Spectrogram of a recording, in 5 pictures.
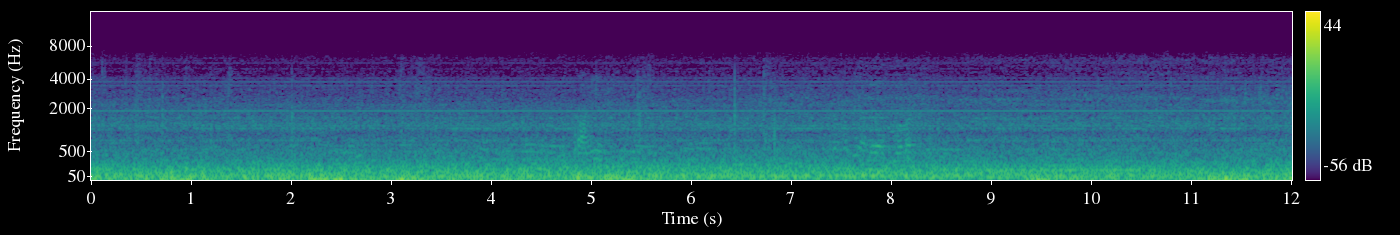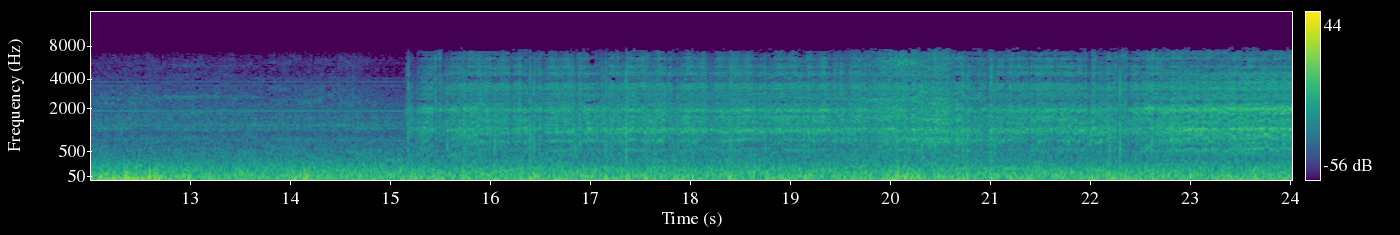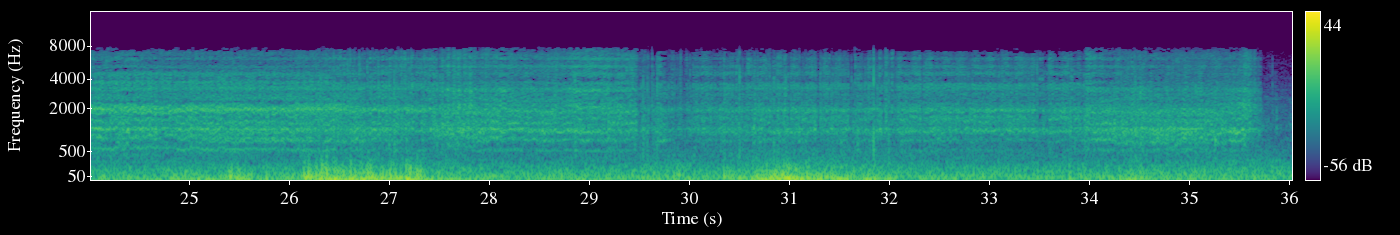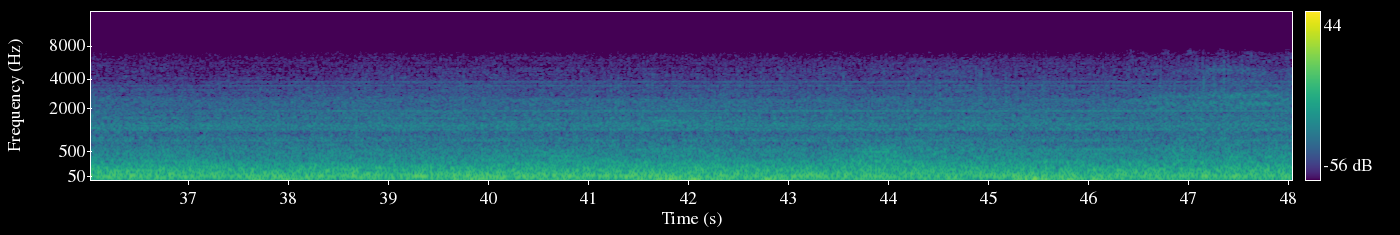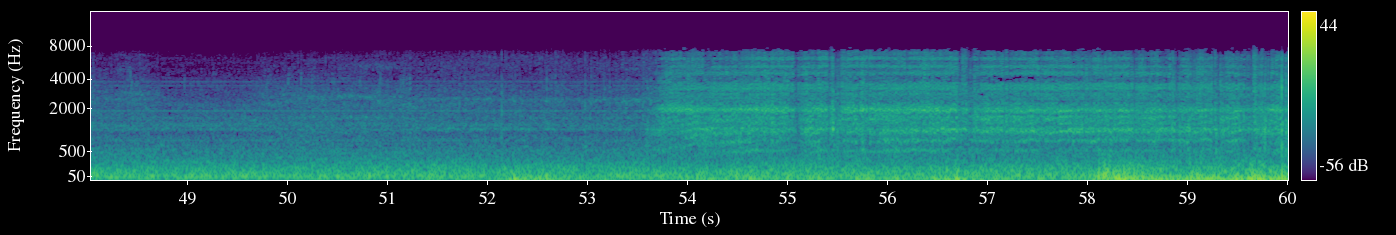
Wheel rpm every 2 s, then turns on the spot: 0, 0, 0, 0, 0, 0, 0, 20, 70, 70, 70, 70, 70, 70, 70, 70, 70, 40, 0, 0, 0, 0, 0, 0, 0, 0, 10, 60, 70, 70.
none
